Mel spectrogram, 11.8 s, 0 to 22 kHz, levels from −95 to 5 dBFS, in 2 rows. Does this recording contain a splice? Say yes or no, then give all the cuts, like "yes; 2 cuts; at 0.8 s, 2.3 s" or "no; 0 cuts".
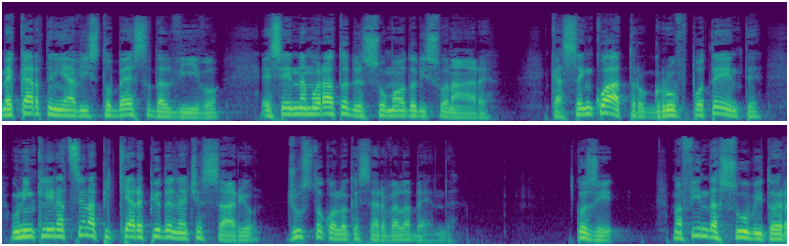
yes; 1 cut; at 10.8 s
